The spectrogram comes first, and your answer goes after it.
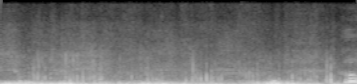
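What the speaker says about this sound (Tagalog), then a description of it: "Medyo malakas yung hangin ngayon." Strong gusty wind buffets the microphone outdoors on a walk in Finland, a steady low roar with rustling that swells and eases throughout, with no voices.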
